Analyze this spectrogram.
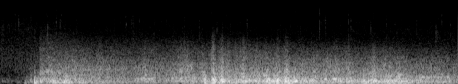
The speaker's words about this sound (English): Thunderclap.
